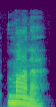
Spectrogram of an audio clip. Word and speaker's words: Mana: girl when she wanted how do you say this mana mana like Donna with an M although she could feel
